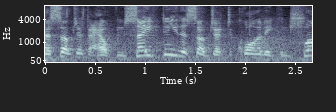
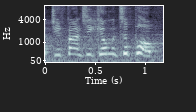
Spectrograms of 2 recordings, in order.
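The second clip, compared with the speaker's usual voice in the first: put-on higher Leeds accent, article dropped before "pub"; 6 semitones higher than usual. Leeds local inviting someone out, higher Leeds accent. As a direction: ask it in Leeds dialect, straight from "to" into "pub". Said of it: "In Leeds, the word "that" is completely alliterated".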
